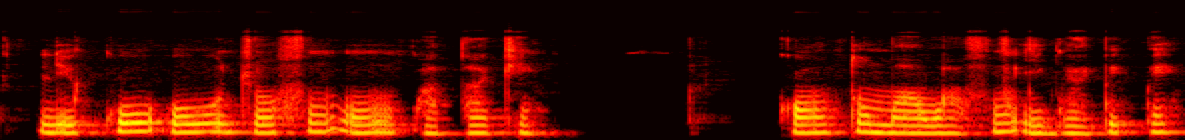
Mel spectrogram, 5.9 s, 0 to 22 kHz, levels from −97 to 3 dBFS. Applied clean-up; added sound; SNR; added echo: none; none; none; none.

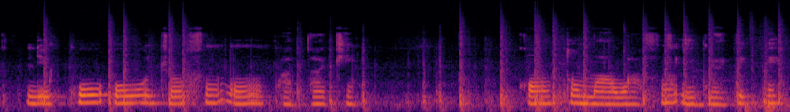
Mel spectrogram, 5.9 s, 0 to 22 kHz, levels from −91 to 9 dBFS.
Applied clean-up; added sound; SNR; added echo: none; Fire / Fireworks; 9 dB; none.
